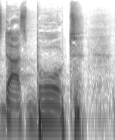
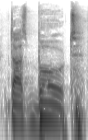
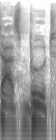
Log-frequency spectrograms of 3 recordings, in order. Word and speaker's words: Das Boot: My college girlfriend who spoke German insisted it was pronounced Das Boot. Das Boot. You know, and not Das Boot the way it's spelled.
